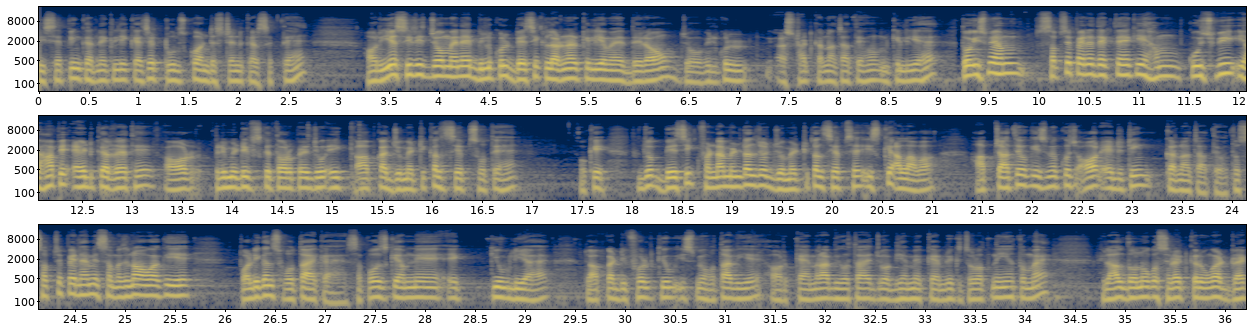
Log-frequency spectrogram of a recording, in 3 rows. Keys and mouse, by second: 9.2 shift+middle click, 9.6 shift+middle click, 10.0 middle click, 10.4 shift+middle click, 11.6 middle click, 12.0 click, 12.8 Delete, 13.1 middle click, 13.7 shift+middle click, 14.3 shift+middle click, 15.2 shift+a, 29.4 middle click, 30.3 middle click, 30.8 shift+middle click, 31.1 shift+middle drag, 31.7 click, 32.5 shift+middle click, 33.6-34.1 drag, 34.4 shift+middle click, 35.1 click.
